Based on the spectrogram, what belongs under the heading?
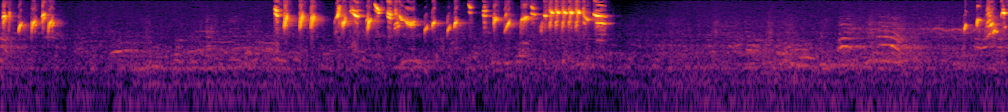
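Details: Singing Moroccan goldfinch delivering a long, fast twittering phrase of high, liquid and buzzy notes for about three seconds, framed by shorter chirp bursts at the start and end, with a low background hum.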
